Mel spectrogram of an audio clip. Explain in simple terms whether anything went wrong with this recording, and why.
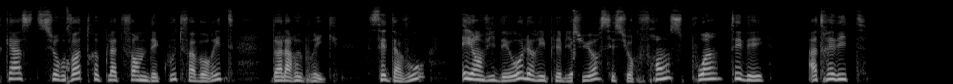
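Damaged data in a compressed stream caused two brief faults. A short stretch of the compressed file was corrupted, so the decoder could not read those frames properly, lost its place, and had to hunt for the next clean starting point before the speech could carry on. Each time, that stumble comes out as a quick chirp or blip, once from 0.62 to 0.70 s and again from 5.68 to 5.75 s, each lasting under a tenth of a second.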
